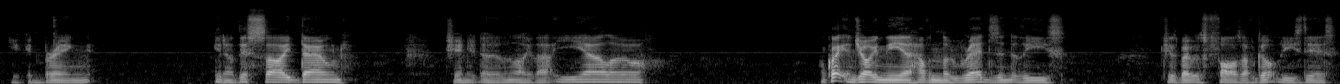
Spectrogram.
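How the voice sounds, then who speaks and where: A man's voice: lowish voice, a bit bright. A man with a Northumbrian English accent hosting a casual live tutorial, thinking aloud informally as he works. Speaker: host of a live photo-editing session. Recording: clear background noise, keyboard and mouse clicks.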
